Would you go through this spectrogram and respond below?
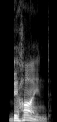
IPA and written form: bɪˈhaɪnd (behind)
